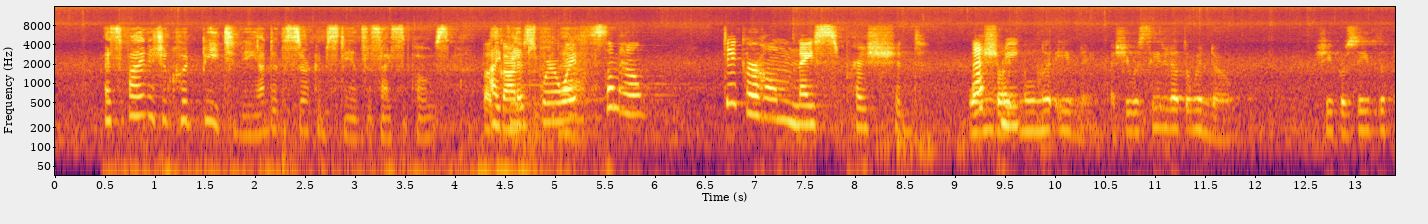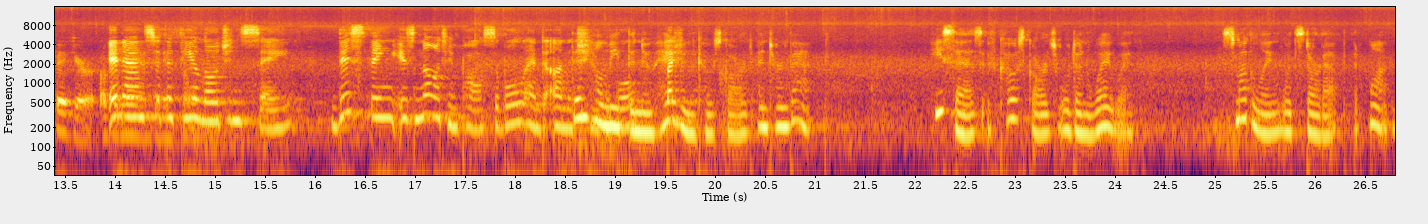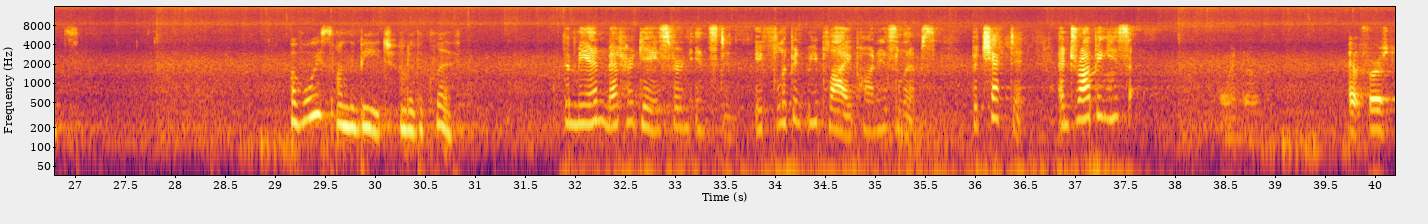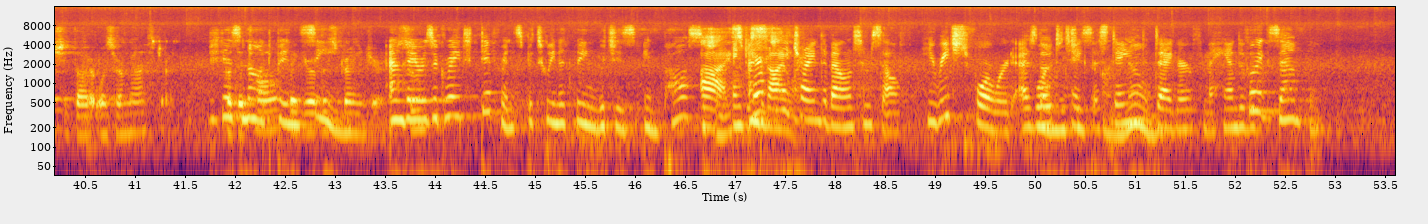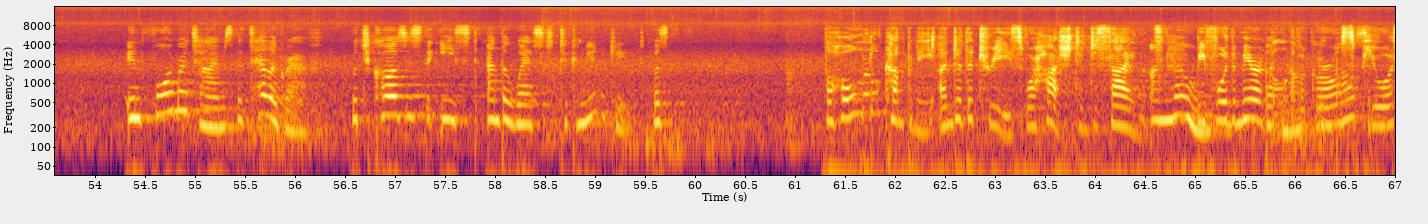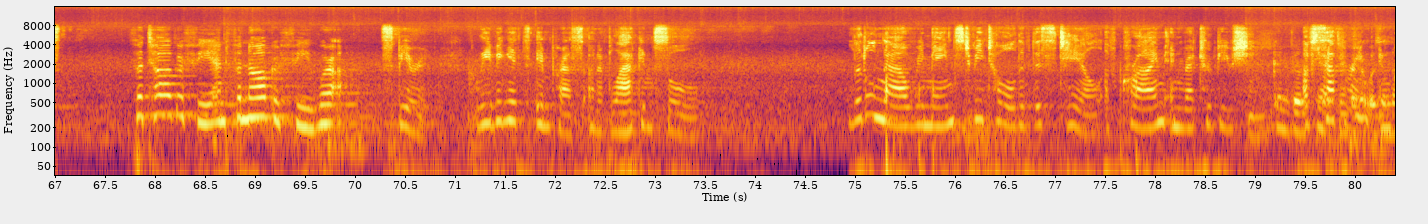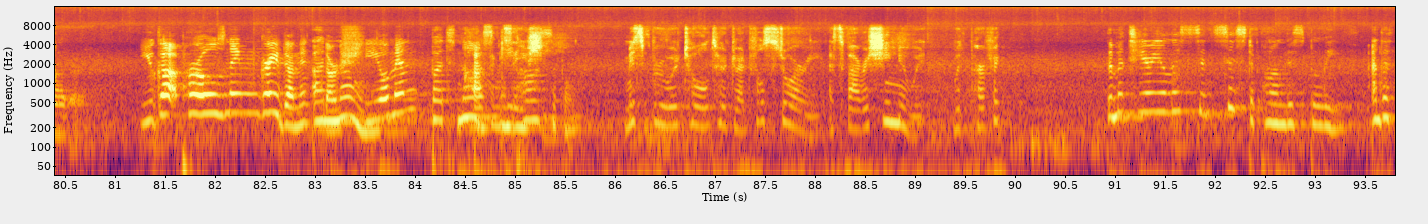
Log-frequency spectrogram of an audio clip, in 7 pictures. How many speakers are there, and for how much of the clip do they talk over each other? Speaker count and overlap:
5, about 18%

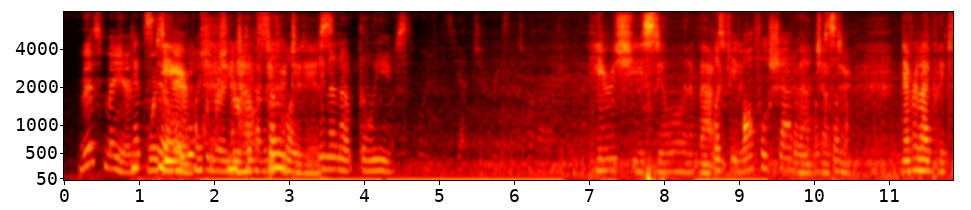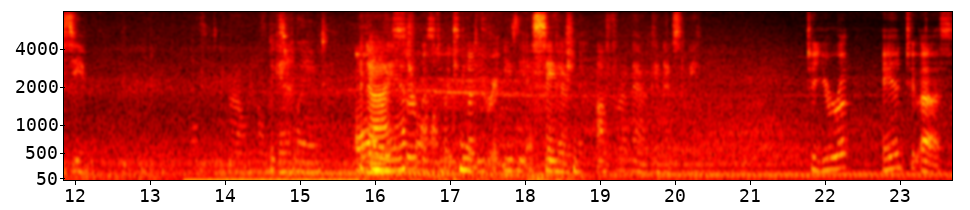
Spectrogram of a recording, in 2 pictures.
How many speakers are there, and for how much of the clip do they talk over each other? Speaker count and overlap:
5, about 43%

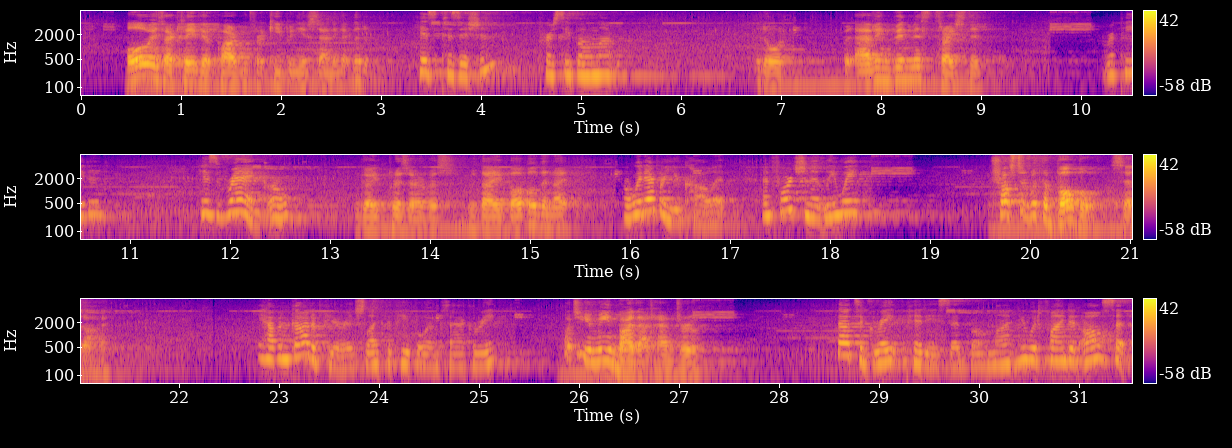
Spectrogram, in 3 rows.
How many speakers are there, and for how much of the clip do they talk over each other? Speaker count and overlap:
2, no overlap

